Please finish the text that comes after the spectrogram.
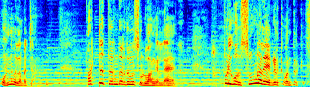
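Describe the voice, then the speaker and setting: A humbled, desperate husband in a radio drama. His high-pitched voice moves in wide, emotional swings, earnest and burdened, with music faintly behind. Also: very animated, normal speed. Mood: emotional, remorseful. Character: desperate, humbled husband who lost job and money. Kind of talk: Tamil radio drama acting.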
